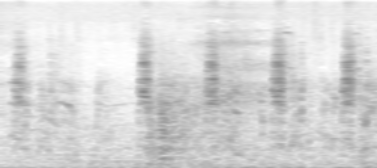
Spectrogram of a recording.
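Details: Owner-kept Chukar partridge in Krasnoyarsk giving a few harsh, clipped notes spaced about half a second apart, with quiet gaps between them and a low background hum.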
